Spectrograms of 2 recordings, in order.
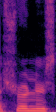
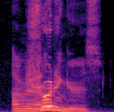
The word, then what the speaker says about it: Schrödinger: So if you know anything about the Schrodinger's cat paradox, I slaughtered that word, but I'm gonna gloss over that.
